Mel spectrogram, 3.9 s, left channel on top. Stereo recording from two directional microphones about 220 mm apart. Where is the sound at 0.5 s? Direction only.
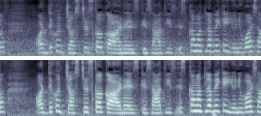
50° right (ahead or behind).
